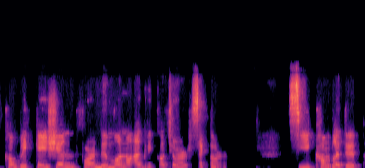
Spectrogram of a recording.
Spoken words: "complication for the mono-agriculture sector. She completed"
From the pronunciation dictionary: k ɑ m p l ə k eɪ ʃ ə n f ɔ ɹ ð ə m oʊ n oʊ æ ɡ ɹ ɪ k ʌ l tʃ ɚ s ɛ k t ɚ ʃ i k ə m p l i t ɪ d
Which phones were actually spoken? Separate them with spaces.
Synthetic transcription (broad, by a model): k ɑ m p l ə k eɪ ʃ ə n f ɔ ɹ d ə m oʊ n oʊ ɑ ɡ ɹ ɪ k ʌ l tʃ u s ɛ k t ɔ s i k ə m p l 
